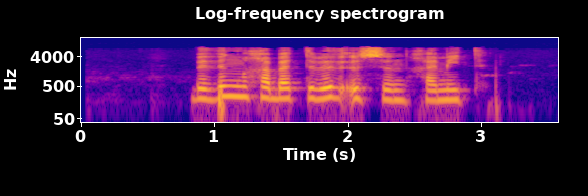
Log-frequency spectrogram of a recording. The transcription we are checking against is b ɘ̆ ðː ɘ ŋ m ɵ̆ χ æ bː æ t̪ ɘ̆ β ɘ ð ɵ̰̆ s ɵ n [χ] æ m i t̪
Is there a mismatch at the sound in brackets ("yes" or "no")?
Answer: no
